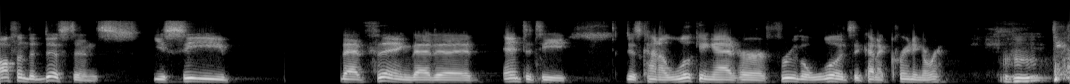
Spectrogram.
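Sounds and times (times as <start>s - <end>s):
speech: 0.0s - 2.4s, 3.4s - 10.6s
person sneezing: 10.0s - 10.6s.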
